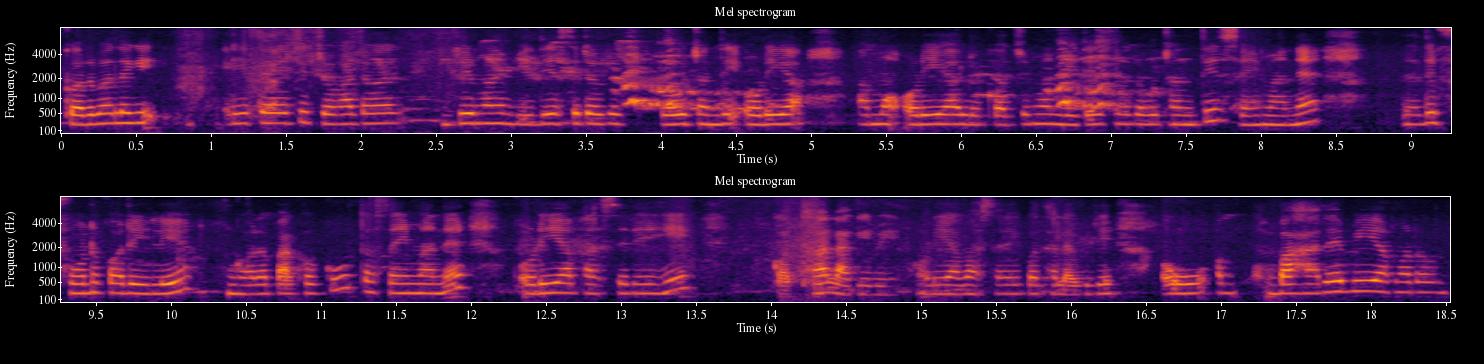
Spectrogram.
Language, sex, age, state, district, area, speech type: Odia, female, 18-30, Odisha, Bargarh, rural, spontaneous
